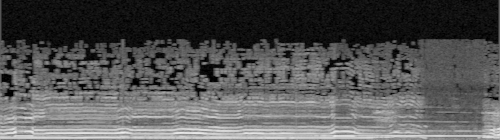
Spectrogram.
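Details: Captive-born gray wolf Nikai, an ambassador wolf at the Wolf Conservation Center, South Salem, NY: sustained howling with overlapping tones that step up and slide down in wavering bends, the pitch held fairly level throughout.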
